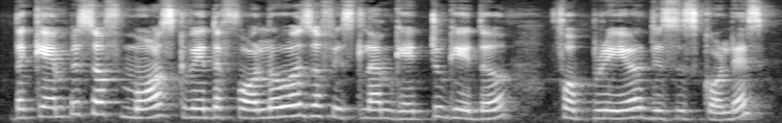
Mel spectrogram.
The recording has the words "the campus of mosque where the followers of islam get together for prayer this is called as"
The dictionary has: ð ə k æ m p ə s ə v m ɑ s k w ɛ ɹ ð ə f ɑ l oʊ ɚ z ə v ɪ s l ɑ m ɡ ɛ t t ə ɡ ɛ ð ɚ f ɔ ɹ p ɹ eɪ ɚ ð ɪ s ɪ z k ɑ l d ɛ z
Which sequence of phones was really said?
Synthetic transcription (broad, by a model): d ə k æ m p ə s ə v m ɑ s k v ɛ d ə f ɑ l oʊ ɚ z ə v ɪ s l ɑ m ɡ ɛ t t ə ɡ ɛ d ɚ f ɔ ɹ p ɹ eɪ ɚ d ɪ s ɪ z k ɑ l ɛ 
